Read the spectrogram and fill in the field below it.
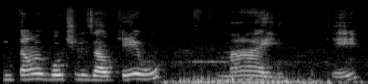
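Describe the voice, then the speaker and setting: A woman's voice: mid-range voice, unhurried, slight background noise, poor audio. A woman with a Brazilian Portuguese accent, an English teacher giving an online class, patiently explaining step by step and often checking in with the students.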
